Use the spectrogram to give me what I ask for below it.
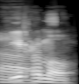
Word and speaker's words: Guillermo: Guillermo is how you say it, and he's the new Wow.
